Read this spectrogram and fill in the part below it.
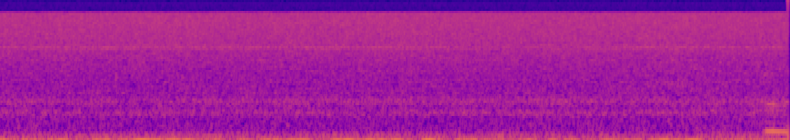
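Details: Steady low rumble of outdoor noise, like distant traffic or wind, with no animal calls heard.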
